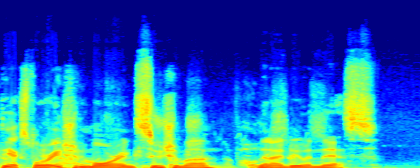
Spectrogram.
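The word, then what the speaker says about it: Tsushima: foreign words no that's it's suima has pronounced sushima there is one thing I I know about them it is not suim Lord is the of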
